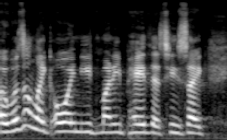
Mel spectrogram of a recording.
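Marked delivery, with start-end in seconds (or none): none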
